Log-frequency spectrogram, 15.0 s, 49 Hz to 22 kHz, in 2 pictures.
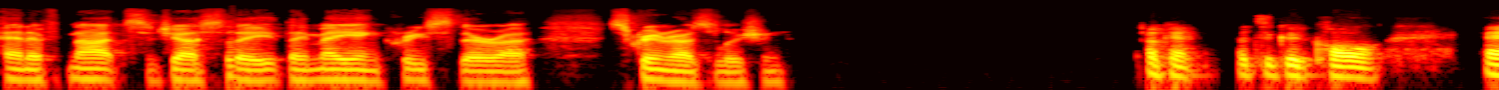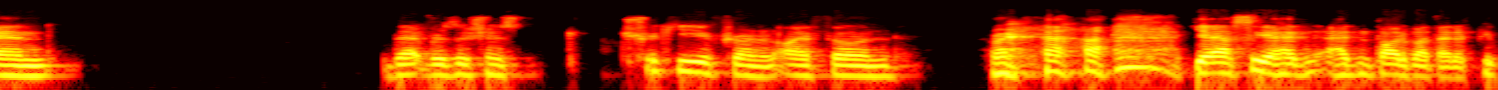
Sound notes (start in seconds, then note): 12.6 laughs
